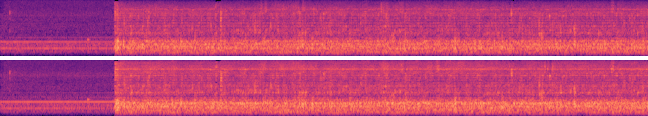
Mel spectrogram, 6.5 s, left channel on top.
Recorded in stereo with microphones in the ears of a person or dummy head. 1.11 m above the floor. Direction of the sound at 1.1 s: Centre (ahead or behind).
